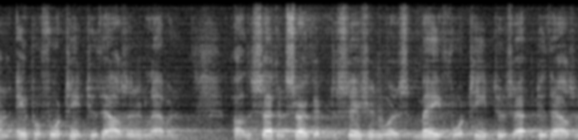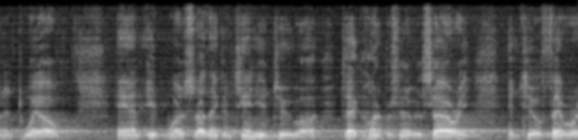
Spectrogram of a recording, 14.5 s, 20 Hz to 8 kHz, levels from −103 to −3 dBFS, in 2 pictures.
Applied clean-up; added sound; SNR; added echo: none; none; none; reverberation time 2.9 s.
